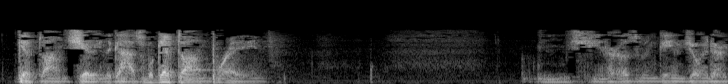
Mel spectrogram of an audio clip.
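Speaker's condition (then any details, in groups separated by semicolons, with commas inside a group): Total laryngectomy; no pain speaking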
